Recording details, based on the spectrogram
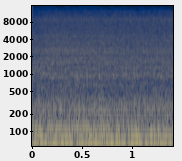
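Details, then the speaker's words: BMW E34 535i, M30B35 straight-six, first drive: floored at low rpm the deep drone surges and stutters unevenly instead of pulling cleanly, also stuttery in third gear; stumbling under load. "okay so flooring it low rpms it stutters and it stumbles pretty good actually let's put it in third and go higher"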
